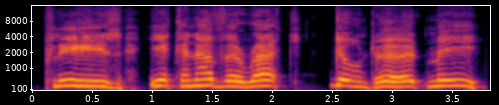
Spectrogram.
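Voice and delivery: high, slow, cowering plea; broken prisoner. A narrator's reading. Broken prisoner pleading with his jailers, high and cowering. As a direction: beg like a broken captive.

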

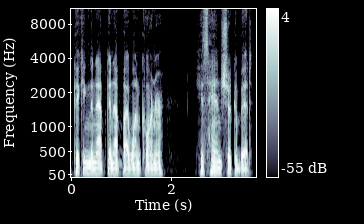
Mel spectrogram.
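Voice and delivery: usual speaking voice

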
